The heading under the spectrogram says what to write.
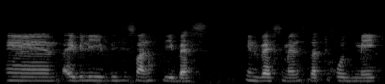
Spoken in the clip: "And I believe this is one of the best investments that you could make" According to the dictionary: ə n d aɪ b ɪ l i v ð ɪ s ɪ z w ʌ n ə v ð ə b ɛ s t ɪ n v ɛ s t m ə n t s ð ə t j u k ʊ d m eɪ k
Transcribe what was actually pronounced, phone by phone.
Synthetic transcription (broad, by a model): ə n d aɪ b ɪ l i v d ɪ s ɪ s w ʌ n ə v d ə b ɛ s t ɪ n v ɛ s t m ə n t s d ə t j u k ʊ d m eɪ k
